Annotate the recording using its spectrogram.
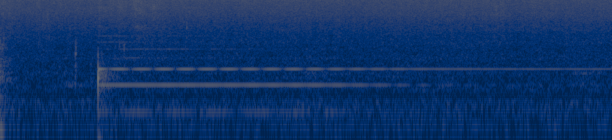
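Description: A brass singing bowl struck once with a mallet about a second in, then ringing on in a steady, slowly fading tone; its lower note dies away after a few seconds while the higher one keeps sounding. The strike marks the start of a one-minute meditation period.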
